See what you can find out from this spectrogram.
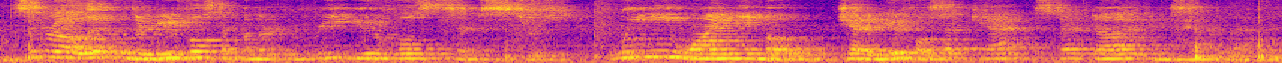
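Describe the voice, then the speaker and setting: A woman's voice: a little high, moderate pace, few pauses. A woman reading scripted comic story narration as a narrator. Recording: distant echoey hall with clear noise.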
